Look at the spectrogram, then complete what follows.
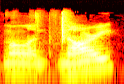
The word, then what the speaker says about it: Molinari: Sir Molinari. Did I say it right this time? Molinari. Molinari. Yeah, like a canary. I got it now. Molinari. Yeah, it's like a fairy.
